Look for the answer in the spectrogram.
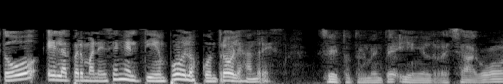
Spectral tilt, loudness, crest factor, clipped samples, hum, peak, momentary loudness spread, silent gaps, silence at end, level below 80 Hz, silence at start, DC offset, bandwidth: -8 dB/octave; -15 LUFS; 14 dB; under 0.1%; none; 0 dBFS; 13 LU; none; 0 s; -34 dBFS; 0 s; under 0.1%; 5.4 kHz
